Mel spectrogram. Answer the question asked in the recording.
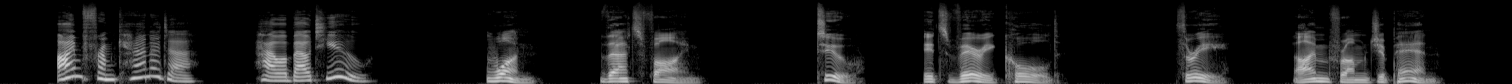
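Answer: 3: I'm from Japan.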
